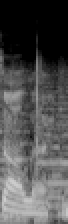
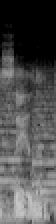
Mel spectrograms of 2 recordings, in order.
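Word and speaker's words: Saleh: it's the well of wisdom salah yes it's pronounced salah ewing says so breaking you and i'm still used to saying sailor but anyways stala is someone i wasn't really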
